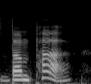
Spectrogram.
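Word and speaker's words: Bumpah: there as the Crown Princess bumpa you accent the last syllable and tell me did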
